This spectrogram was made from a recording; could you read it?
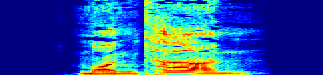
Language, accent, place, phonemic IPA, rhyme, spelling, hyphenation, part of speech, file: German, Germany, Berlin, /monˈtaːn/, -aːn, montan, mon‧tan, adjective, De-montan.ogg
- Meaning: 1. mining, metallurgy 2. mountainous (botanical habitat)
